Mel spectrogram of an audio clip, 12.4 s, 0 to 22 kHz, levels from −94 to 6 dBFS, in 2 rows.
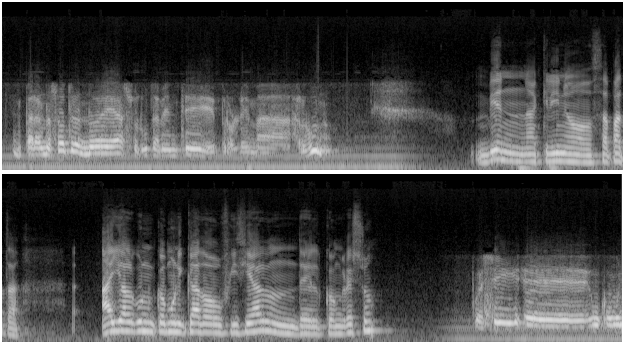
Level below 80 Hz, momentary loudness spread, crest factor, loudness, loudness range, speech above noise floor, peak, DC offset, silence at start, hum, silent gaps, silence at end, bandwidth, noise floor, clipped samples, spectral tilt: -36 dBFS; 13 LU; 14 dB; -17 LUFS; 4 LU; 33 dB; -4 dBFS; under 0.1%; 0 s; none; none; 0 s; 9.2 kHz; -49 dBFS; under 0.1%; -8.5 dB/octave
